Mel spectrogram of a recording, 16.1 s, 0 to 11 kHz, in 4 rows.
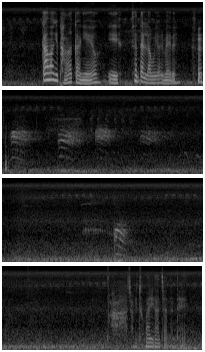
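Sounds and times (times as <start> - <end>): crows cawing: 4.2 - 7.2, 9.6 - 10.7.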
